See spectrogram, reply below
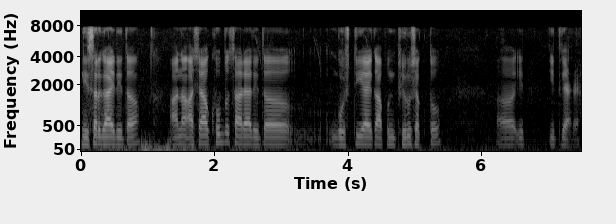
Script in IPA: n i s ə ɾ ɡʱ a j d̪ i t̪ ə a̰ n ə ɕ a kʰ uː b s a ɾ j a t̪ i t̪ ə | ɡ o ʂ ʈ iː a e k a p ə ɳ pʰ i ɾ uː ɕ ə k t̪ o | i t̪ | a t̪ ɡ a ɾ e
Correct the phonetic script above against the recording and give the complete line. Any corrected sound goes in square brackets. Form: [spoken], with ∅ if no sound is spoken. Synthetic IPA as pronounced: n i s ə ɾ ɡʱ a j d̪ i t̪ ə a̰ n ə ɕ a kʰ uː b s a ɾ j a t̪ i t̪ ə | ɡ o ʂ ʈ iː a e k a p ə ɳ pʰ i ɾ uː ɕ ə k t̪ o | i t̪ | [i] t̪ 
